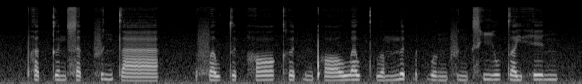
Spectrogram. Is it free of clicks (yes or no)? yes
